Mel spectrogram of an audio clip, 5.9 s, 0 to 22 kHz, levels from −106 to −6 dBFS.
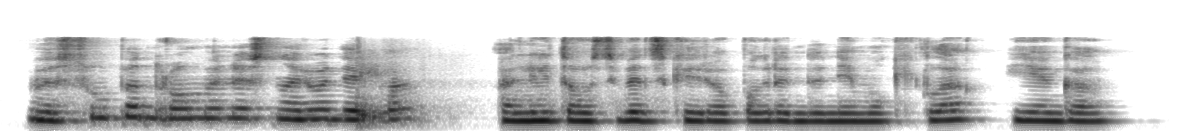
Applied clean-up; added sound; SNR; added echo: neural mask model DeepFilterNet 3.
